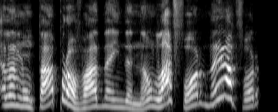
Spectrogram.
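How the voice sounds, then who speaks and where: This man's voice sits at an extremely high pitch, and the sound is dry and close with no echo. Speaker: podcast host. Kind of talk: casual interview chat.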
